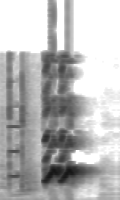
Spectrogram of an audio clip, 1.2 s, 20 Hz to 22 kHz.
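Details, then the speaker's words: Yamaha Nmax scooter, freshly installed 2-year-old alarm with new wiring, first test: two short high chirps, then a loud warbling siren burst under half a second. The siren is still loud and working. "masih kenceng bunyinya"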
